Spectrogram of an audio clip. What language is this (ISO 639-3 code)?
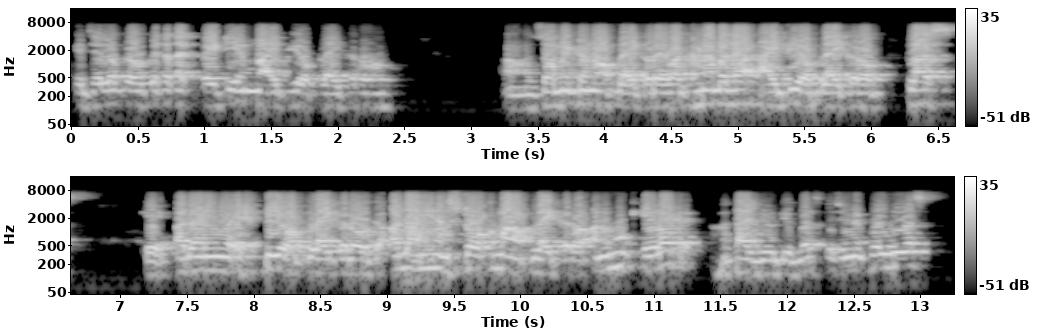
guj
